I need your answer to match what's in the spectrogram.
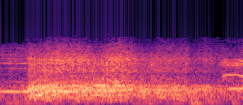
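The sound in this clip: A model rocket crashes and explodes as a muffled, rumbling blast. The sudden heavy roar holds for a couple of seconds and slowly thins out, with no voices over it.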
